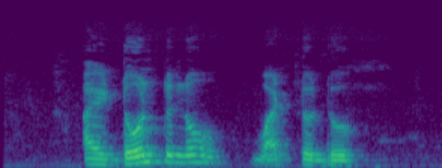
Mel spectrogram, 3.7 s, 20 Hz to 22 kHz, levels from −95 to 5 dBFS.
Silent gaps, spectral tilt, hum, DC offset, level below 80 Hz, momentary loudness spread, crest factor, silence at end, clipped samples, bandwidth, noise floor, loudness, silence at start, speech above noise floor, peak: none; -8 dB/octave; none; under 0.1%; -70 dBFS; 10 LU; 20 dB; 0.75 s; under 0.1%; 9 kHz; -69 dBFS; -31 LUFS; 0.7 s; 40 dB; -12 dBFS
